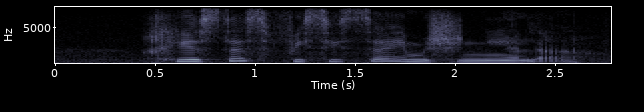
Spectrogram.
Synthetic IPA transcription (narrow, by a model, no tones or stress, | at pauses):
χiəstəsfisisəimuʃuniələ̰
